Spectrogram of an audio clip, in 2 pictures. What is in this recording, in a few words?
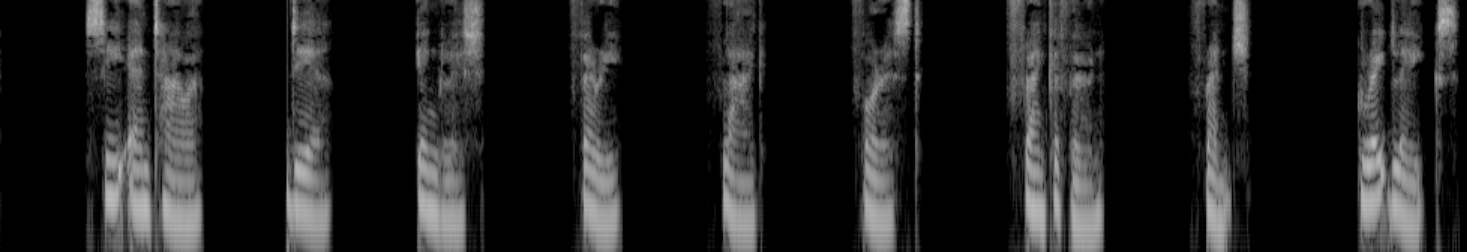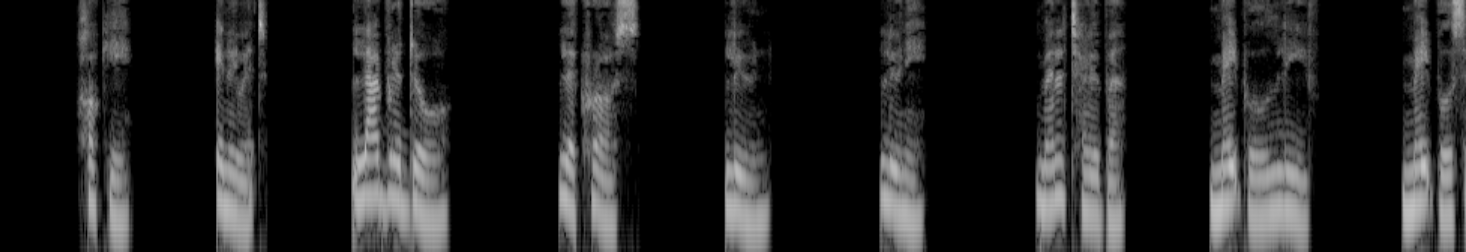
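British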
